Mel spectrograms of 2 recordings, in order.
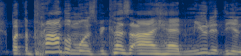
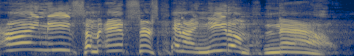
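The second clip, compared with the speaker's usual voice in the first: mock urgent, insistent, hard-pressing tone; 11 semitones higher, 8 dB louder than usual. Voicing David grabbing God by the collar, acting out an urgent demand. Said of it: "grabbing God by the collar and saying".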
